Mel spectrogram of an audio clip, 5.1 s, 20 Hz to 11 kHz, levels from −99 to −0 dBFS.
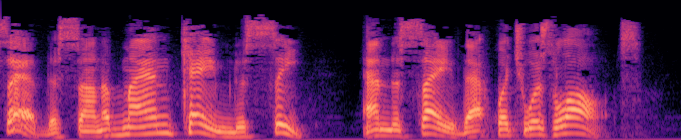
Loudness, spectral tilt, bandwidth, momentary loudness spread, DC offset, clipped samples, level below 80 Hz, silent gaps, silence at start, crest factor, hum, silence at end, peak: -22 LUFS; -5 dB/octave; 7.8 kHz; 9 LU; 0.2%; under 0.1%; -70 dBFS; none; 0 s; 18 dB; none; 0.35 s; -4 dBFS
